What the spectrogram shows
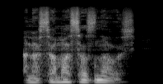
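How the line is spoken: Whisper. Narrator (Russian): прошептала Инна

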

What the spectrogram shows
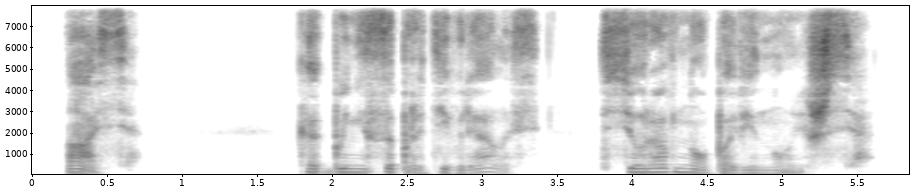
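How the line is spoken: Sinister demonic whisper. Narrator (Russian): прошептал зловеще, похожий на истинного демона

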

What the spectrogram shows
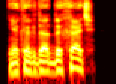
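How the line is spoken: Snapping. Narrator (Russian): сорвался Хизаши

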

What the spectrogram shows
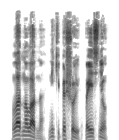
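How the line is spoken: After laughing. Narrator (Russian): отсмеявшись, произнес Юркий

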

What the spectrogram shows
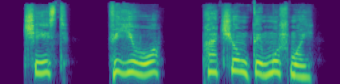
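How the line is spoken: Bewildered exclamation. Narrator (Russian): непонимающе воскликнула Гая

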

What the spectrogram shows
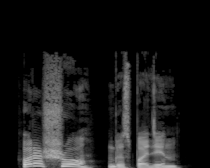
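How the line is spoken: Glum. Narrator (Russian): уныло сказал тот

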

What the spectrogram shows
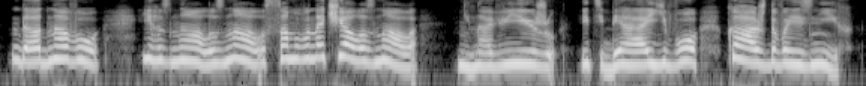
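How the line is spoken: Sobbing, unintelligible. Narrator (Russian): Остальное из-за всхлипов разобрать было невозможно

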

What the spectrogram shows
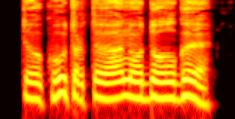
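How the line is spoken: Deep male voice. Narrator (Russian): пробасил усач

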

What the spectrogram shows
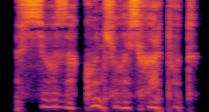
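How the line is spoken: Whisper. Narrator (Russian): шептала Рита в потолок

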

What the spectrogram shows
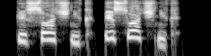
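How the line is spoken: Sob-broken cries. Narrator (Russian): прерываемых всхлипываниями криков

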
